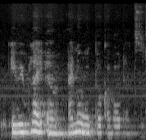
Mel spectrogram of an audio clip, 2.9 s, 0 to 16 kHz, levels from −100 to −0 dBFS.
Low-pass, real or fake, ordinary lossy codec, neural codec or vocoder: 14.4 kHz; real; none; none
